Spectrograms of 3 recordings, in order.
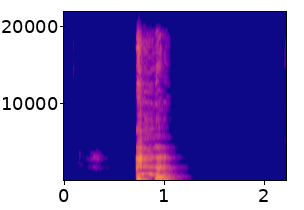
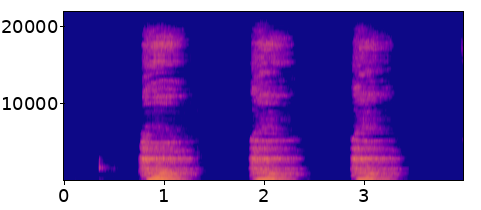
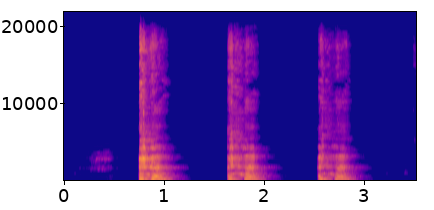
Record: {"cough_length": "2.2 s", "cough_amplitude": 32768, "cough_signal_mean_std_ratio": 0.28, "exhalation_length": "4.0 s", "exhalation_amplitude": 16765, "exhalation_signal_mean_std_ratio": 0.45, "three_cough_length": "3.5 s", "three_cough_amplitude": 32767, "three_cough_signal_mean_std_ratio": 0.36, "survey_phase": "beta (2021-08-13 to 2022-03-07)", "age": "18-44", "gender": "Female", "wearing_mask": "No", "symptom_fatigue": true, "symptom_onset": "12 days", "smoker_status": "Ex-smoker", "respiratory_condition_asthma": false, "respiratory_condition_other": false, "recruitment_source": "REACT", "submission_delay": "2 days", "covid_test_result": "Negative", "covid_test_method": "RT-qPCR", "influenza_a_test_result": "Negative", "influenza_b_test_result": "Negative"}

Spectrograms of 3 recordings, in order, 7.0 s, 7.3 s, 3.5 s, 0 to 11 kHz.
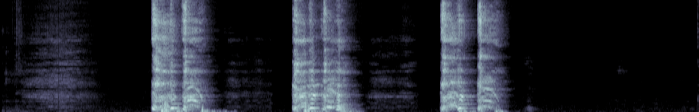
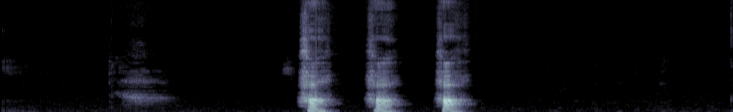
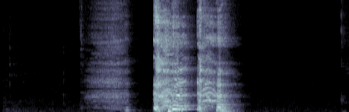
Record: {"three_cough_length": "7.0 s", "three_cough_amplitude": 32768, "three_cough_signal_mean_std_ratio": 0.37, "exhalation_length": "7.3 s", "exhalation_amplitude": 27193, "exhalation_signal_mean_std_ratio": 0.22, "cough_length": "3.5 s", "cough_amplitude": 32768, "cough_signal_mean_std_ratio": 0.35, "survey_phase": "beta (2021-08-13 to 2022-03-07)", "age": "65+", "gender": "Female", "wearing_mask": "No", "symptom_none": true, "smoker_status": "Never smoked", "respiratory_condition_asthma": false, "respiratory_condition_other": false, "recruitment_source": "REACT", "submission_delay": "1 day", "covid_test_result": "Negative", "covid_test_method": "RT-qPCR"}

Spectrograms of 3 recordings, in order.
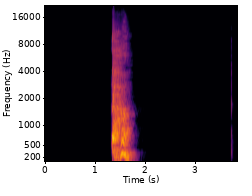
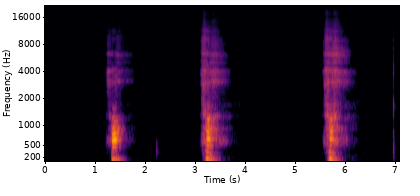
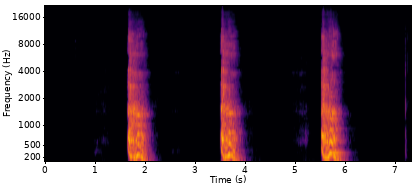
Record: {"cough_length": "3.8 s", "cough_amplitude": 29004, "cough_signal_mean_std_ratio": 0.26, "exhalation_length": "7.1 s", "exhalation_amplitude": 27231, "exhalation_signal_mean_std_ratio": 0.24, "three_cough_length": "7.3 s", "three_cough_amplitude": 30361, "three_cough_signal_mean_std_ratio": 0.32, "survey_phase": "beta (2021-08-13 to 2022-03-07)", "age": "45-64", "gender": "Male", "wearing_mask": "No", "symptom_none": true, "smoker_status": "Ex-smoker", "respiratory_condition_asthma": false, "respiratory_condition_other": false, "recruitment_source": "REACT", "submission_delay": "5 days", "covid_test_result": "Negative", "covid_test_method": "RT-qPCR", "influenza_a_test_result": "Negative", "influenza_b_test_result": "Negative"}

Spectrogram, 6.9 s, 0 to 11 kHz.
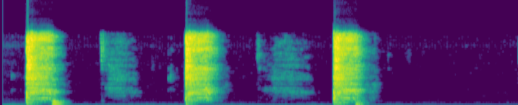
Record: {"three_cough_length": "6.9 s", "three_cough_amplitude": 32768, "three_cough_signal_mean_std_ratio": 0.34, "survey_phase": "beta (2021-08-13 to 2022-03-07)", "age": "65+", "gender": "Female", "wearing_mask": "No", "symptom_none": true, "smoker_status": "Ex-smoker", "respiratory_condition_asthma": true, "respiratory_condition_other": false, "recruitment_source": "Test and Trace", "submission_delay": "0 days", "covid_test_result": "Negative", "covid_test_method": "LFT"}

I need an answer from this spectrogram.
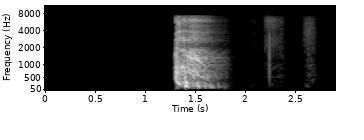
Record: {"cough_length": "2.9 s", "cough_amplitude": 29098, "cough_signal_mean_std_ratio": 0.28, "survey_phase": "alpha (2021-03-01 to 2021-08-12)", "age": "45-64", "gender": "Male", "wearing_mask": "No", "symptom_none": true, "smoker_status": "Never smoked", "respiratory_condition_asthma": false, "respiratory_condition_other": false, "recruitment_source": "REACT", "submission_delay": "3 days", "covid_test_result": "Negative", "covid_test_method": "RT-qPCR"}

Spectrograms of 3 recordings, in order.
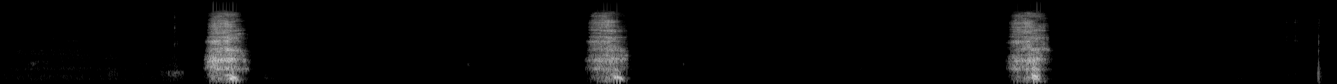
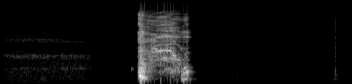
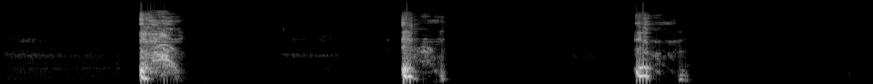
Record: {"exhalation_length": "13.4 s", "exhalation_amplitude": 25711, "exhalation_signal_mean_std_ratio": 0.2, "cough_length": "3.5 s", "cough_amplitude": 32768, "cough_signal_mean_std_ratio": 0.23, "three_cough_length": "8.7 s", "three_cough_amplitude": 32768, "three_cough_signal_mean_std_ratio": 0.2, "survey_phase": "beta (2021-08-13 to 2022-03-07)", "age": "65+", "gender": "Female", "wearing_mask": "No", "symptom_none": true, "smoker_status": "Never smoked", "respiratory_condition_asthma": false, "respiratory_condition_other": false, "recruitment_source": "REACT", "submission_delay": "1 day", "covid_test_result": "Negative", "covid_test_method": "RT-qPCR"}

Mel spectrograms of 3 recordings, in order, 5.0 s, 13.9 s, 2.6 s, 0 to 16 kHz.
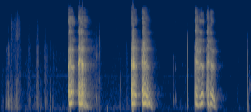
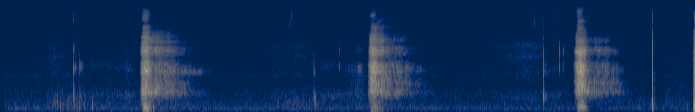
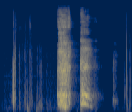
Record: {"three_cough_length": "5.0 s", "three_cough_amplitude": 32767, "three_cough_signal_mean_std_ratio": 0.32, "exhalation_length": "13.9 s", "exhalation_amplitude": 21060, "exhalation_signal_mean_std_ratio": 0.21, "cough_length": "2.6 s", "cough_amplitude": 32767, "cough_signal_mean_std_ratio": 0.34, "survey_phase": "beta (2021-08-13 to 2022-03-07)", "age": "18-44", "gender": "Female", "wearing_mask": "No", "symptom_cough_any": true, "symptom_sore_throat": true, "symptom_fatigue": true, "symptom_headache": true, "symptom_onset": "4 days", "smoker_status": "Never smoked", "respiratory_condition_asthma": false, "respiratory_condition_other": false, "recruitment_source": "Test and Trace", "submission_delay": "2 days", "covid_test_result": "Positive", "covid_test_method": "RT-qPCR", "covid_ct_value": 27.0, "covid_ct_gene": "N gene"}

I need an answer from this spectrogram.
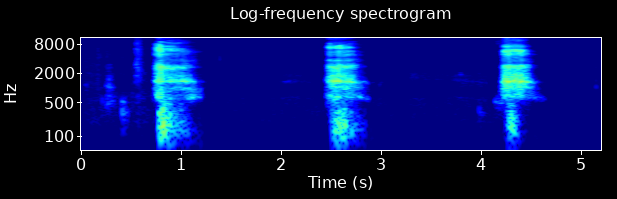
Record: {"exhalation_length": "5.2 s", "exhalation_amplitude": 30282, "exhalation_signal_mean_std_ratio": 0.35, "survey_phase": "beta (2021-08-13 to 2022-03-07)", "age": "18-44", "gender": "Female", "wearing_mask": "No", "symptom_none": true, "smoker_status": "Never smoked", "respiratory_condition_asthma": false, "respiratory_condition_other": false, "recruitment_source": "REACT", "submission_delay": "1 day", "covid_test_result": "Negative", "covid_test_method": "RT-qPCR"}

